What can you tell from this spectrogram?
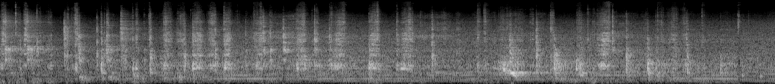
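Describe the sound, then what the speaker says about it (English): Steady rasping and scraping on a 1974 Pontiac Ventura car frame as inch-thick gunk packed with rocks is cleared off, continuous and close with irregular gritty strokes and no talking. "I'm trying to get this frame cleaned up, and there's literally like gunk buildup 1 inch thick"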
